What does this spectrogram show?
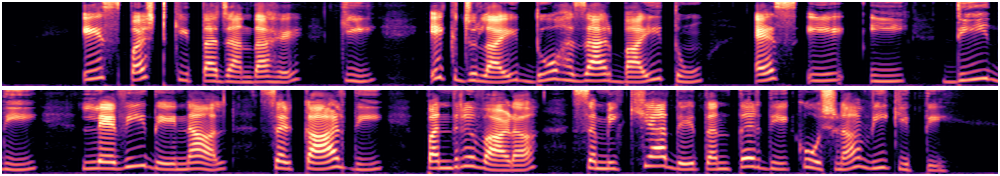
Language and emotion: Punjabi, neutral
